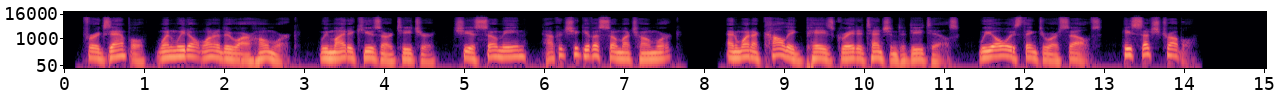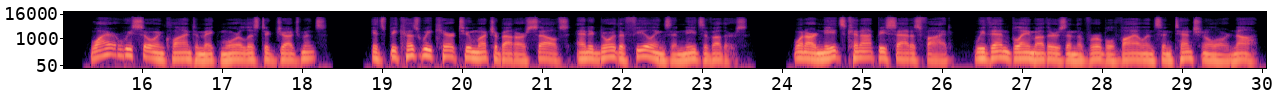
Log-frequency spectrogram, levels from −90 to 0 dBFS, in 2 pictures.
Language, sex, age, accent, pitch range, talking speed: English, male, 50-69, American, 90-120 Hz, 170 wpm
